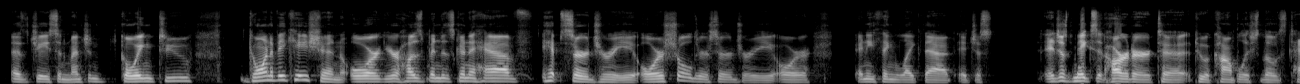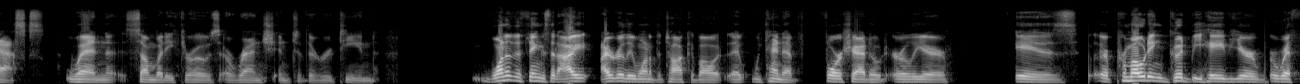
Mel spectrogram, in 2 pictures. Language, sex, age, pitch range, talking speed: English, male, 30-49, 115-150 Hz, 155 wpm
